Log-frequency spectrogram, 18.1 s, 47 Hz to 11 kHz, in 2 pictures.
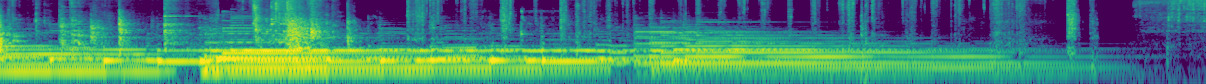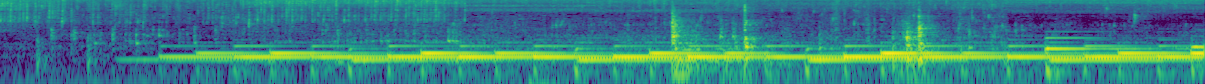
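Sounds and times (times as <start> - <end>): faucet spray hissing into sink: 8.5 - 18.0.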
